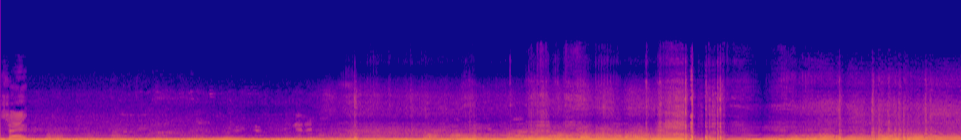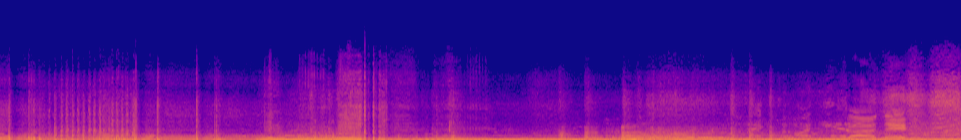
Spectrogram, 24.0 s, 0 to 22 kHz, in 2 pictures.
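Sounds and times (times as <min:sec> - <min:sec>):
car engine revving: 0:00.1 - 0:24.0
exhaust crackles: 0:00.4 - 0:24.0.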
